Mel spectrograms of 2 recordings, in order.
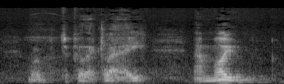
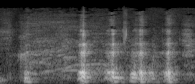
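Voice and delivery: unvoiced laugh; 6 semitones higher than usual. Real, not acted. Laughing at the woman's letter.

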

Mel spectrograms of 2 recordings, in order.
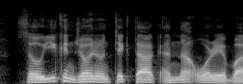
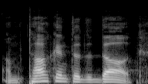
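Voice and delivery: ordinary delivery

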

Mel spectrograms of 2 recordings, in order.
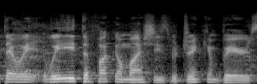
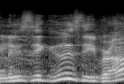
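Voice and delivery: higher, louder sing-song throwback; mocking echo; 7 semitones higher, 4 dB louder than usual. Tripping driver echoing his buddy, giddy and loud. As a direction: toss his words right back, giddy. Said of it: "I'm like".

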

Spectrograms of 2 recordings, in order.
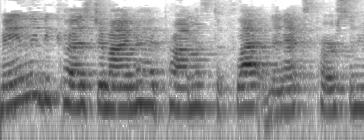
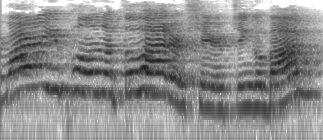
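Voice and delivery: shouting; 7 semitones higher, 8 dB louder than usual. A narrator's reading. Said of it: "shouted the mayor".

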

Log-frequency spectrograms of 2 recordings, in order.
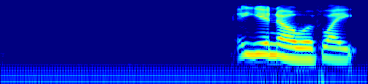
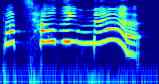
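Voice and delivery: excited realization; 11 semitones higher, 6 dB louder, slower than usual. Real, not acted. Sudden realization, raised voice.

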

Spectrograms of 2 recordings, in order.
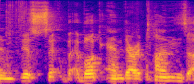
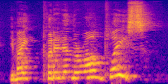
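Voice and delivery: high teacher voice; 11 semitones higher than usual. A narrator's reading.

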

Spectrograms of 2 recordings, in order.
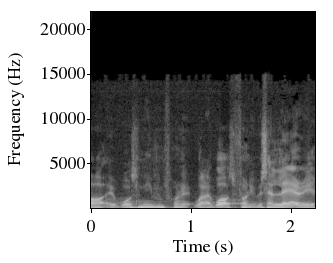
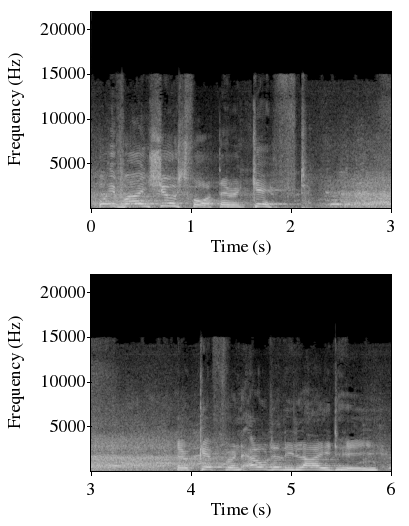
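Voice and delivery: higher-pitched dialogue in a creature voice; placid stingray; 4 semitones higher than usual. Acted. Stingray explaining a gift for an elderly lady, placid creature voice. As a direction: play a harmless stingray talking about shoes. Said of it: "That's how placid they are".

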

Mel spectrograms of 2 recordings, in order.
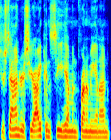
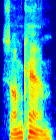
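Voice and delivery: low, glum donkey; gloomy Eeyore; 5 semitones lower, 3 dB quieter than usual. A narrator's reading. Donkey answering happy Pooh, gloomy. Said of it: "said Eeyore gloomily".

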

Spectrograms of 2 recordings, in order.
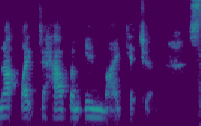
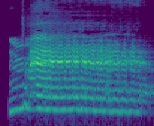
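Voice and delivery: loud high goat meh; shouted goat noise; goat bleat; 7 semitones higher, 16 dB louder than usual. Acted. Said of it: "the goat would go".

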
